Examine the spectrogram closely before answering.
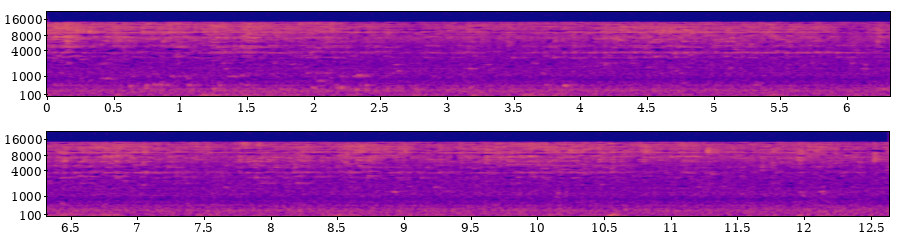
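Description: Steady low rumble of road and engine noise inside a moving car's cabin, with one brief thump about ten seconds in.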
